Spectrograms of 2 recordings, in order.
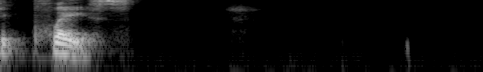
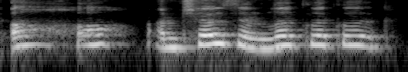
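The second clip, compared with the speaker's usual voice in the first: put-on excited inner child; 8 semitones higher than usual. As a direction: pipe up like a kid who just got picked. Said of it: "your inner child feeling like".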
